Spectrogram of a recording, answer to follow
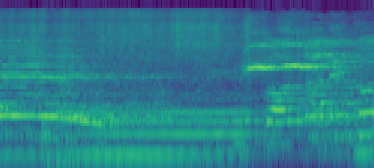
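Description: Live band music: a long held note slides down in pitch and fades about half a second in, and a steady high whistle-like tone comes in near the end.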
